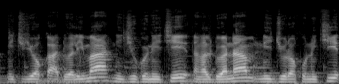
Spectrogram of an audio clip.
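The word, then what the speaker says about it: Nijuyoka (二十四日): Niju harusnya kan Niju Yong, tapi bacanya Niju Yok, Pak. Tanggal 24 Niju Yok, Pak, nggak ada Nichinya.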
